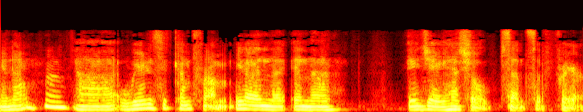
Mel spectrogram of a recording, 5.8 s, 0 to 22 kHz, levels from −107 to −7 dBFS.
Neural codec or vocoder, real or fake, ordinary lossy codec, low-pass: codec, 16 kHz, 4 kbps, FreqCodec, smaller model; fake; MP3, 32 kbps; 7.2 kHz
